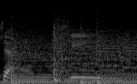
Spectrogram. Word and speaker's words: Shanxi: We are in Shanxi, and this guy is fighting out of Shanxi. Pronunciation is slightly different. You got to add the extra A there, right? The one is Shanxi, and the other one is Sha'anxi.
